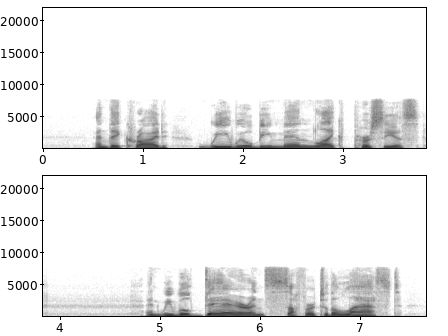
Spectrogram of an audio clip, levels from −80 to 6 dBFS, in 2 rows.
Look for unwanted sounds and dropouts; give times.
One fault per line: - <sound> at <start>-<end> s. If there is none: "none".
none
